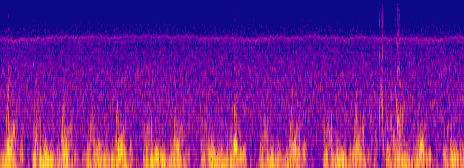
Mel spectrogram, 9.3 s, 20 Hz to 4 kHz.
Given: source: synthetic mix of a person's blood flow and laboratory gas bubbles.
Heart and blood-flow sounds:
Doppler ultrasound of blood flow; precordium
7.34-7.74 s: bubbles
7.82-8.12 s: bubbles
From the record:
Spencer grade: 1 (occasional bubble signal discernible with the cardiac motion signal, with majority of cardiac periods free of bubbles); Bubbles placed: only in the low amplitude regions of the cardiac cycle

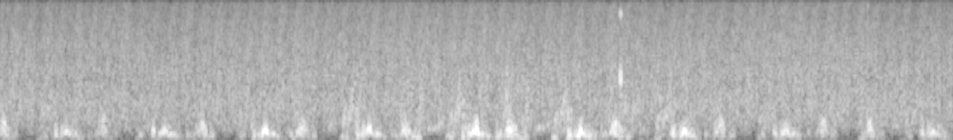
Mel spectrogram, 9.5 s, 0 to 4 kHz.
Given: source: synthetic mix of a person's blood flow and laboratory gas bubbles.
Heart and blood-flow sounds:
Doppler ultrasound of blood flow; precordium
6.18-6.29 s: bubbles
From the record:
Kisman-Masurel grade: 112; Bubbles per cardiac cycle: 1 to 2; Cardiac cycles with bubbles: 1 to 10%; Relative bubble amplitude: moderate (0.250 to 0.450); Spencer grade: 1 (occasional bubble signal discernible with the cardiac motion signal, with majority of cardiac periods free of bubbles); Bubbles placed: anywhere in the cardiac cycle

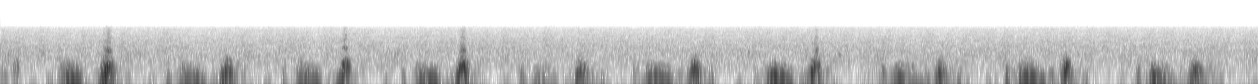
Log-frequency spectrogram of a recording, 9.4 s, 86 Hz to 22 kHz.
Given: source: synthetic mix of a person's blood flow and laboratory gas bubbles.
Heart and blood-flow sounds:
Doppler ultrasound of blood flow; precordium
0.00-0.16 s: bubbles
From the record:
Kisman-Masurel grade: 111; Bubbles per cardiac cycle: 1 to 2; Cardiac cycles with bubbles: 1 to 10%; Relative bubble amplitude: barely perceptible (0.100 to 0.250); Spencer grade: 1 (occasional bubble signal discernible with the cardiac motion signal, with majority of cardiac periods free of bubbles); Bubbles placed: anywhere in the cardiac cycle

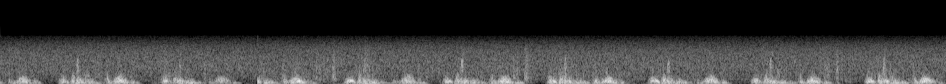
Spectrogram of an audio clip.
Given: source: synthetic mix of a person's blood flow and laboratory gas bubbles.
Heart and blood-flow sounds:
Doppler ultrasound of blood flow; precordium
0.00-0.03 s: bubbles
From the record:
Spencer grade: 1 (occasional bubble signal discernible with the cardiac motion signal, with majority of cardiac periods free of bubbles); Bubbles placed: anywhere in the cardiac cycle

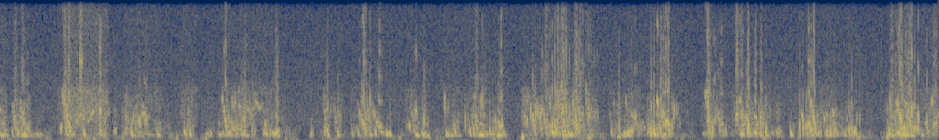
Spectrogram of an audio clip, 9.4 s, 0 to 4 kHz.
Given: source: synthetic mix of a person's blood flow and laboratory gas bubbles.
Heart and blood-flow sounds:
Doppler ultrasound of blood flow; precordium
0.00-0.47 s: bubbles
0.58-1.20 s: bubbles
1.22-1.66 s: bubbles
1.81-1.98 s: bubbles
2.03-2.93 s: bubbles
3.10-3.17 s: bubbles
3.21-3.44 s: bubbles
3.50-3.96 s: bubbles
4.06-4.33 s: bubbles
4.44-5.09 s: bubbles
5.21-6.01 s: bubbles
6.08-6.84 s: bubbles
7.02-7.86 s: bubbles
7.90-8.65 s: bubbles
8.82-9.40 s: bubbles
From the record:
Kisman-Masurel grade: 444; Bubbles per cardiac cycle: continuous sound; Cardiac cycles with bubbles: 100%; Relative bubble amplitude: maximal (0.775 to 0.999); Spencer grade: 4 (maximum detectable bubble signal sounding continuously throughout systole and diastole of every cardiac period, and overriding the amplitude of the normal cardiac signals); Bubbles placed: anywhere in the cardiac cycle

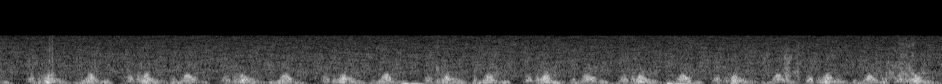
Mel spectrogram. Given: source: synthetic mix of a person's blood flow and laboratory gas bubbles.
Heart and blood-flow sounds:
Doppler ultrasound of blood flow; precordium
0.42-0.58 s: bubbles
4.35-4.40 s: bubbles
4.73-4.77 s: bubbles
4.93-5.03 s: bubbles
5.47-5.54 s: bubbles
7.80-8.02 s: bubbles
8.80-9.29 s: bubbles
From the record:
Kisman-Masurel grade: 121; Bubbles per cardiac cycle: 1 to 2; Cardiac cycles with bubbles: 10 to 50%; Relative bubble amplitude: barely perceptible (0.100 to 0.250); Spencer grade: 2 (many but less than half of the cardiac periods contain bubble signals, singularly or in groups); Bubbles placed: anywhere in the cardiac cycle

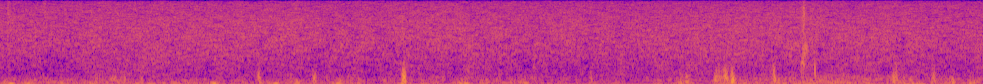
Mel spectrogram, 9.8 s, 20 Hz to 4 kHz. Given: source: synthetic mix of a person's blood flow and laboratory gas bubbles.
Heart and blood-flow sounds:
Doppler ultrasound of blood flow; subclavian vein
8.00-8.08 s: bubbles
8.11-8.19 s: bubbles
From the record:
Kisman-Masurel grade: 121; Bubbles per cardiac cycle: 1 to 2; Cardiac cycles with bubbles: 10 to 50%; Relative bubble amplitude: barely perceptible (0.100 to 0.250); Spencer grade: 2 (many but less than half of the cardiac periods contain bubble signals, singularly or in groups); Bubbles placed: anywhere in the cardiac cycle

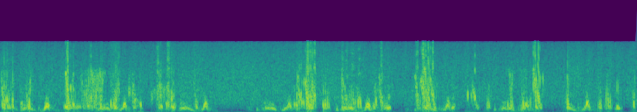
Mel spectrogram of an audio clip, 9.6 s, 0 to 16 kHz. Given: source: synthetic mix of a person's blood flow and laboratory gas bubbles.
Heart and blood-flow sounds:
Doppler ultrasound of blood flow; precordium
0.00-0.26 s: bubbles
0.31-0.51 s: bubbles
0.97-1.82 s: bubbles
1.93-2.17 s: bubbles
2.27-2.67 s: bubbles
2.91-3.02 s: bubbles
4.40-4.79 s: bubbles
4.84-4.99 s: bubbles
5.12-5.47 s: bubbles
5.58-5.88 s: bubbles
6.22-6.58 s: bubbles
6.78-6.86 s: bubbles
7.00-7.22 s: bubbles
7.31-7.40 s: bubbles
7.61-7.75 s: bubbles
7.81-7.92 s: bubbles
7.95-8.18 s: bubbles
8.49-8.58 s: bubbles
8.97-9.35 s: bubbles
9.48-9.56 s: bubbles
From the record:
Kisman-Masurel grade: 333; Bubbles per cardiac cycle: rolling drumbeat, 9 or more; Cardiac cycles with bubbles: 50 to 99%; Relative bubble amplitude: loud (0.450 to 0.775); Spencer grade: 3 (all of the cardiac periods contain showers or single bubble signals, but not dominating or overriding the cardiac motion signals); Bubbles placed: only in the low amplitude regions of the cardiac cycle

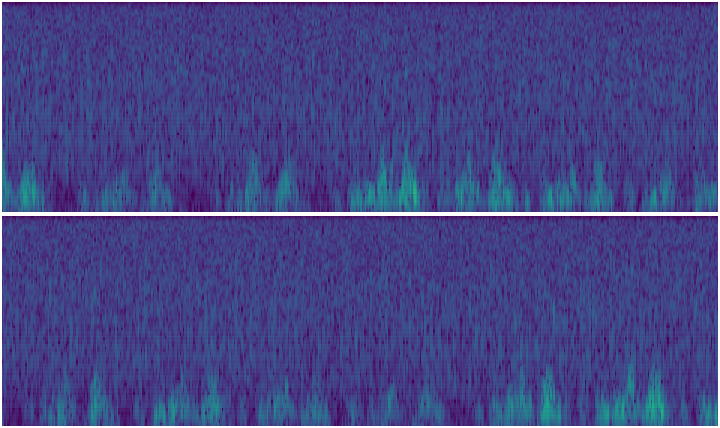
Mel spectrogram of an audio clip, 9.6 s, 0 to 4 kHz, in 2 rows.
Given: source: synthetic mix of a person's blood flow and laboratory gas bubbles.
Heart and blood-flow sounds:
Doppler ultrasound of blood flow; precordium
2.53-3.22 s: bubbles
8.41-8.57 s: bubbles
8.59-8.87 s: bubbles
8.96-9.02 s: bubbles
From the record:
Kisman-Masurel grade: 211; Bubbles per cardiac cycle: several, 3 to 8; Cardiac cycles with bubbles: 1 to 10%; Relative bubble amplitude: barely perceptible (0.100 to 0.250); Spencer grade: 1 (occasional bubble signal discernible with the cardiac motion signal, with majority of cardiac periods free of bubbles); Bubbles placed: anywhere in the cardiac cycle

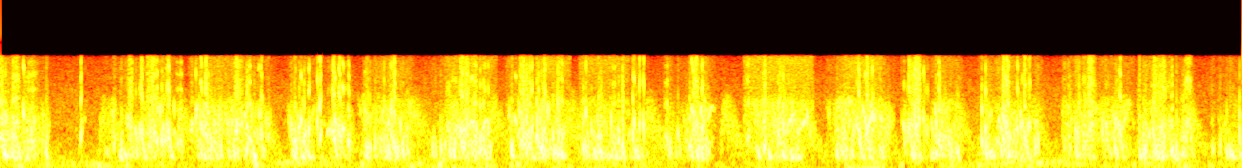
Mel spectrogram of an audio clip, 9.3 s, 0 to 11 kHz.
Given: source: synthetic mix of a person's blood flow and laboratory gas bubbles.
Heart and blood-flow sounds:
Doppler ultrasound of blood flow; subclavian vein
0.00-0.38 s: bubbles
0.56-0.66 s: bubbles
0.78-2.06 s: bubbles
2.14-3.13 s: bubbles
3.20-3.73 s: bubbles
3.79-4.28 s: bubbles
4.33-4.87 s: bubbles
4.96-5.38 s: bubbles
5.58-6.12 s: bubbles
6.19-6.71 s: bubbles
6.76-7.25 s: bubbles
7.33-7.84 s: bubbles
7.95-8.52 s: bubbles
8.54-8.98 s: bubbles
9.07-9.33 s: bubbles
From the record:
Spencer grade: 4 (maximum detectable bubble signal sounding continuously throughout systole and diastole of every cardiac period, and overriding the amplitude of the normal cardiac signals); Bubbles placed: anywhere in the cardiac cycle

